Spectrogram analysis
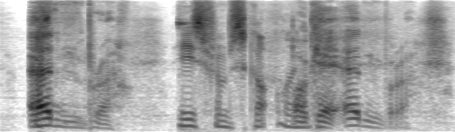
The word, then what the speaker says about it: Edinburgh: I've been cringing recently whenever you pronounce Edinburgh as Edinburgh. It's Edinburgh. Edinburgh.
